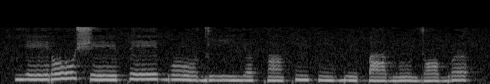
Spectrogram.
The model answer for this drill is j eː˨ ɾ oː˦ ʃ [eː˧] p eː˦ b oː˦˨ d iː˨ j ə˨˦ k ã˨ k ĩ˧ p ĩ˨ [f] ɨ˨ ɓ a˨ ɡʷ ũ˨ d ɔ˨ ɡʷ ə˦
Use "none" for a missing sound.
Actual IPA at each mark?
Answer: eː˨, ɓ

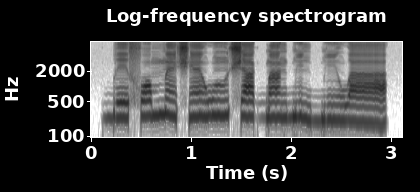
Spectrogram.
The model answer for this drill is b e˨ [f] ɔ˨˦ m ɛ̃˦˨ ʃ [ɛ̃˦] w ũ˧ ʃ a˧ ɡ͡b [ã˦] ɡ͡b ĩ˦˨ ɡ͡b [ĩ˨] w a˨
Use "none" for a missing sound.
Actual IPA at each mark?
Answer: f, ɛ̃˨˦, ã˦, ĩ˨

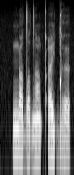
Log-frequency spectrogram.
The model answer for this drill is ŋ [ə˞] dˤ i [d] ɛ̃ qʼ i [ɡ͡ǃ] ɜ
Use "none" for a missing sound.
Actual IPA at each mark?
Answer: ʌ, dˤ, ɡ͡ǃ

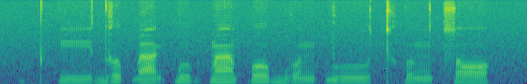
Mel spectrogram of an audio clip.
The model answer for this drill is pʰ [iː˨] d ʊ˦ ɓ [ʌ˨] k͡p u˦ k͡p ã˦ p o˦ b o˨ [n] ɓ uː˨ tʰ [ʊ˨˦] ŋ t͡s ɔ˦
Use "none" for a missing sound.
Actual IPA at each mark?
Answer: iː˨, a˨, n, ʊ˨

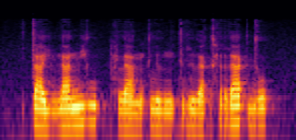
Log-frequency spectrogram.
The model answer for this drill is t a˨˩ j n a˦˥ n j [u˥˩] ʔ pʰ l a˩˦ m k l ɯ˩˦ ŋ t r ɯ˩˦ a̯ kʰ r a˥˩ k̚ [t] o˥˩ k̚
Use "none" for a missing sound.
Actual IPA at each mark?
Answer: u˦˥, d

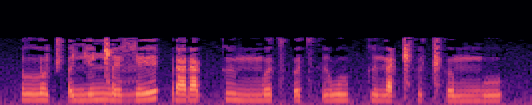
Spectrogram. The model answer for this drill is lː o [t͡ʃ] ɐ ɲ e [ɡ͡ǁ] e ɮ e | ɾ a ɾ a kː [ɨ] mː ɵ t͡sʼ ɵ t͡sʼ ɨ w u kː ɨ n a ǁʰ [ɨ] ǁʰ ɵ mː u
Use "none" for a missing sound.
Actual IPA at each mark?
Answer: t͡ʃʼ, ŋ͡ǁ, ʉ, ʉ

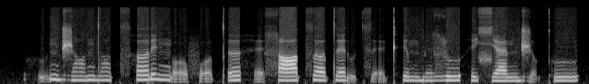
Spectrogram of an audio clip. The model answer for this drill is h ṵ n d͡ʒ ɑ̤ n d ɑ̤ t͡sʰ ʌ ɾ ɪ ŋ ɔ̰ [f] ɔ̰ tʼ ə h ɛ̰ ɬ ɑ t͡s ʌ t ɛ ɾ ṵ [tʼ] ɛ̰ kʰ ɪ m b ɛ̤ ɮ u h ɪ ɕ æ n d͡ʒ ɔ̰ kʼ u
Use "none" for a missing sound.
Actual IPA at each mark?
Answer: f, t͡s

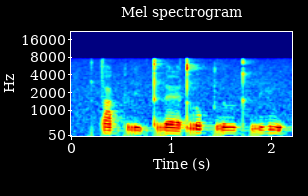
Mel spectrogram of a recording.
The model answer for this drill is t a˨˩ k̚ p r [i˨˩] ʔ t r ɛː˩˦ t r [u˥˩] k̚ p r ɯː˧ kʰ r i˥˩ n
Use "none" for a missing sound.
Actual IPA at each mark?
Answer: i˨˩, o˥˩

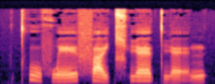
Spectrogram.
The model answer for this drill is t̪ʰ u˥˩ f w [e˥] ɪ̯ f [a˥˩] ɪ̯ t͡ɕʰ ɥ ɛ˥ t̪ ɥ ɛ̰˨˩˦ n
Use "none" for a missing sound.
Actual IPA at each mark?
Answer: e˧˥, a˥˩

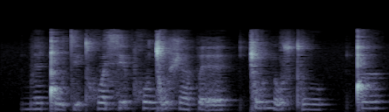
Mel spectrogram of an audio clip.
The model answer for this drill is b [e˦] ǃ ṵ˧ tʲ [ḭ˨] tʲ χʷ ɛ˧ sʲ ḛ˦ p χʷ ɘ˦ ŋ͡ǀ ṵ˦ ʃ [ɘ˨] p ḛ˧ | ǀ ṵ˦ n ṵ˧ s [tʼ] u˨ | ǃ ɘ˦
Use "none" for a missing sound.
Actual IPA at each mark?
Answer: e˨, ḛ˨, ɛ˨, tʼ

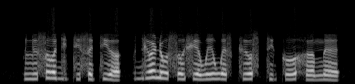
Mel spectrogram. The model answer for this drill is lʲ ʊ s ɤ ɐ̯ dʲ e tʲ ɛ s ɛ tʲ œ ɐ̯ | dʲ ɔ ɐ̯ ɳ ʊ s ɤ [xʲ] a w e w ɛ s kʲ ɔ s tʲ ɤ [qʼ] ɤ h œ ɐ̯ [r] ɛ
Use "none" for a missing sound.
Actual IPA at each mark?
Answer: xʲ, k, n̪

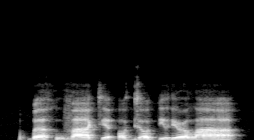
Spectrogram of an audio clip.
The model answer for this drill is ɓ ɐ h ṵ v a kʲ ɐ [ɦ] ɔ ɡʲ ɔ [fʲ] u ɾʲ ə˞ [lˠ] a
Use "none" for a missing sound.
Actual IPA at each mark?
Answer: ʔ, pʲ, lˠ

